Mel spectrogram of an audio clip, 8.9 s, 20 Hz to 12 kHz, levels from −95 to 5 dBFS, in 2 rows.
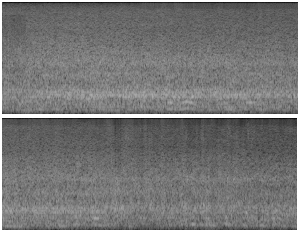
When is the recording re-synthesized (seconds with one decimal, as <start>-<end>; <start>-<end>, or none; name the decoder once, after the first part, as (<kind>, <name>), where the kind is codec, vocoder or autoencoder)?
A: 6.0-6.7 (codec, HILCodec); 7.2-8.1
